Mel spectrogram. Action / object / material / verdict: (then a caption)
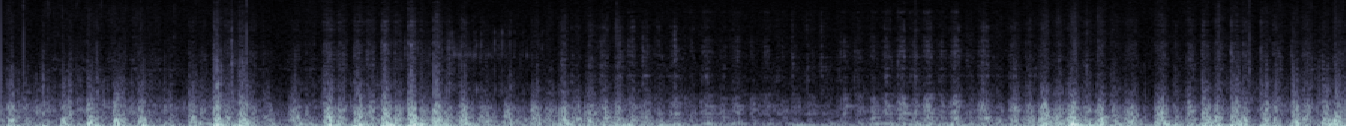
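scrape / soft rubber spiky stretch toy / rubber / none. A long neon-green soft rubber toy covered in spikes is held in both hands close to a microphone and stretched and squeezed with the fingers. It makes a dense run of short, low, muffled rubbery scrapes and crackles, easing off to a quieter stretch midway before the squeezing builds back up.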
